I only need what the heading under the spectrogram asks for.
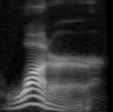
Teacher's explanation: You really have to curl that tongue back at the end.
